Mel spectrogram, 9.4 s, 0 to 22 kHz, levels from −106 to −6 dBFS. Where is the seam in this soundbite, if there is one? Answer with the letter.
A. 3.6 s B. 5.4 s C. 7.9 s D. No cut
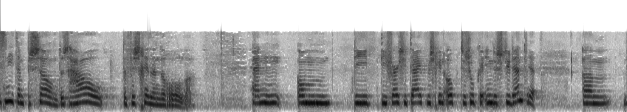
C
